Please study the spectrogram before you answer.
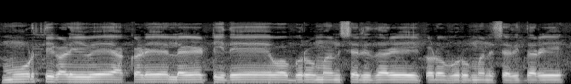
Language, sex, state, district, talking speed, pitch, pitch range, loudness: Kannada, male, Karnataka, Bidar, 105 wpm, 110 Hz, 105-115 Hz, -12 LUFS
